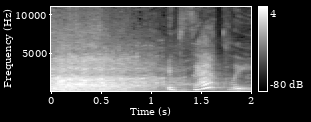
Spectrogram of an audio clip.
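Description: Studio audience laughter from a sitcom laugh track, loudest at the start and dying away, with a short voiced sound near the end.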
